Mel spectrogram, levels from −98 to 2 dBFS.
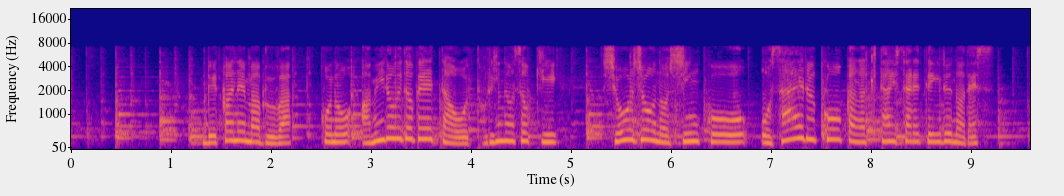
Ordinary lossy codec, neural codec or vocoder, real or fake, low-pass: none; codec, 16 kHz, 8 kbps, FunCodec, trained on Chinese and English, 25 frames a second; fake; 7.2 kHz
